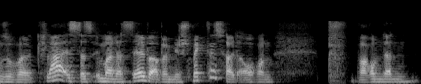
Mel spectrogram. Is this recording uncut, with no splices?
yes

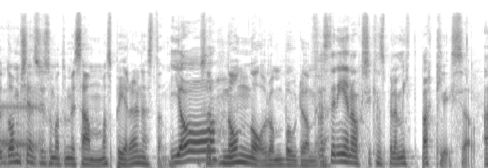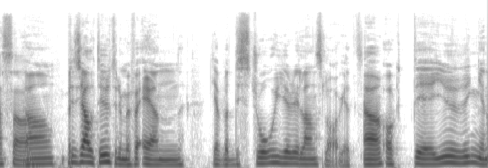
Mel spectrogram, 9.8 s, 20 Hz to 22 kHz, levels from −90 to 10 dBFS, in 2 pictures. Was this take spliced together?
yes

